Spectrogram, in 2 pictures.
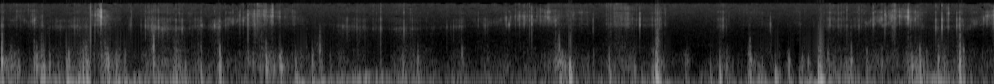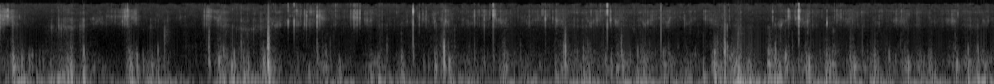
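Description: Fingers squeeze, rub and poke aloe gel on the soft, hollow silicone ear covers of a binaural microphone, close to the ear canals. The result is a dense, continuous stream of deep, muffled squelching thumps and wet rustles, with faint bright crackles above.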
